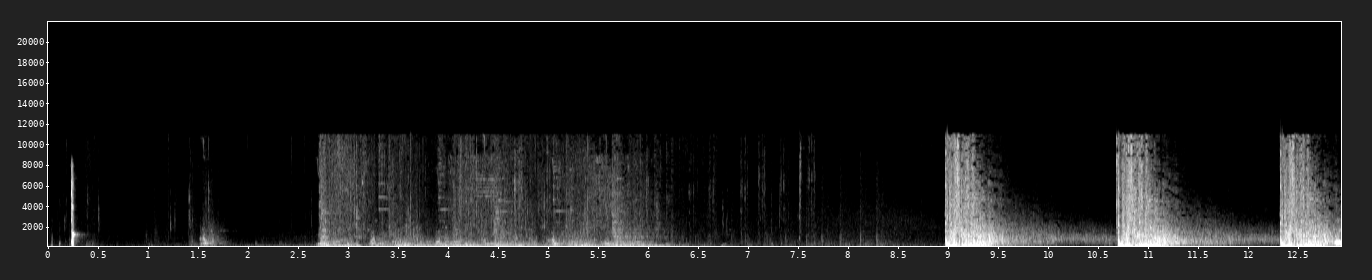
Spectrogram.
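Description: Video game gunfire: a sharp early shot, then several seconds of rapid sustained firing, followed after a lull by three loud, close single blasts spaced about two seconds apart, each ringing out and decaying.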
